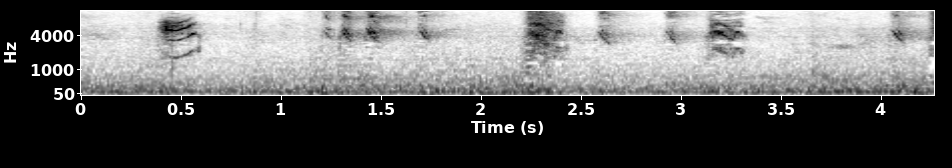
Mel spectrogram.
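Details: Female double-collared seedeater call meant to excite males; sharp high chips and short falling peeps come in small irregular bursts, about eight notes in four seconds, with light background hiss.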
